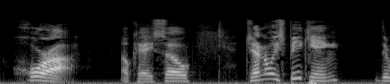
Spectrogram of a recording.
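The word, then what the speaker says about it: ὥρα: You see here that it's accentuated, forget the breathing mark for a second, it's accentuated on the first syllable, the omega, hora.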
